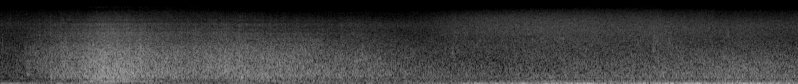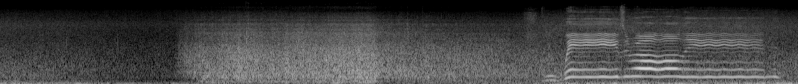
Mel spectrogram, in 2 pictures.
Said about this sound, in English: Fishes swim as the waves roll in and the waves roll out. The waves roll in and the waves roll out.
